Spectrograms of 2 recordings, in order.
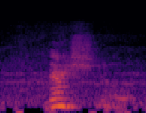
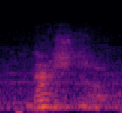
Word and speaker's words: national: we can also com we can also compress uh which of course implies that this n is nons syllabic then we get National National National National two syllables only National National or we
